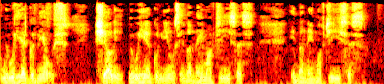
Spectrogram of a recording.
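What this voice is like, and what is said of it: Worn, strained speaking voice. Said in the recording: “Is it my voice? My voice is somewhere because for some time now, I have just been praying and praying. And just get a terrible voice. That's affected my voice.”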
